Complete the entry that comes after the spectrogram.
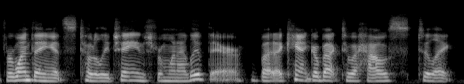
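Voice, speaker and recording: A woman's voice: on the low side, fairly even intonation, fairly quick, fairly bright tone. A woman artist chatting casually as an interview guest, hesitant and full of ums, trailing off her sentences. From Liberia.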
